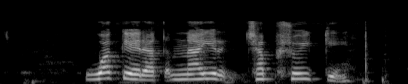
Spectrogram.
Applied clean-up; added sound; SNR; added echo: none; none; none; none.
